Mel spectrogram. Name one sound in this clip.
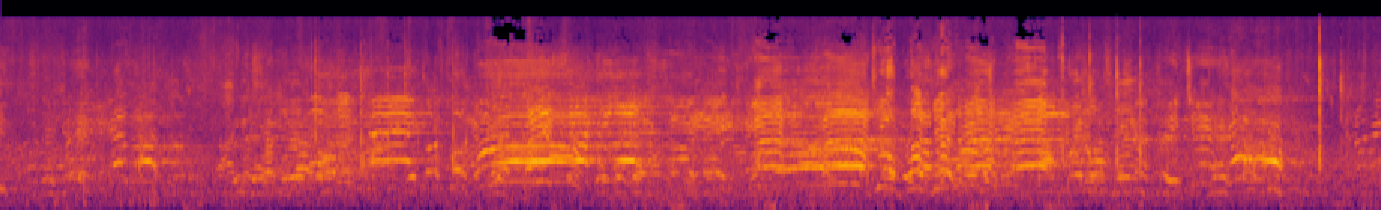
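Men shout and call out to each other across an open playing field.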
